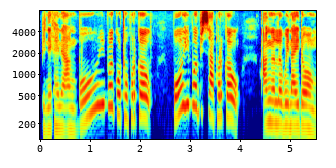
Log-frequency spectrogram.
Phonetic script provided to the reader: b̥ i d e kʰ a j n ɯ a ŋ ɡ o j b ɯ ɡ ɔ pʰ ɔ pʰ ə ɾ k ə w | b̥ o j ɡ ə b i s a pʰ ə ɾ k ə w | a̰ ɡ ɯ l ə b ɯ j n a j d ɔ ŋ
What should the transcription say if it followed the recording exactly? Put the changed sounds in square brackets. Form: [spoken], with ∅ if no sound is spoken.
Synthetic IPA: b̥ i [n] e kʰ a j n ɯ a ŋ [b] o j b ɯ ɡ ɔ [tʰ] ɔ pʰ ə ɾ k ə w | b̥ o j [b] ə b i s a pʰ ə ɾ k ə w | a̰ [ŋ] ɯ l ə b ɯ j n a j d ɔ ŋ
